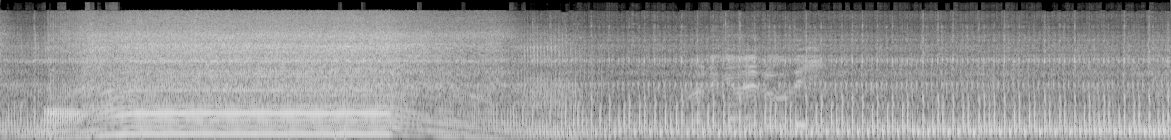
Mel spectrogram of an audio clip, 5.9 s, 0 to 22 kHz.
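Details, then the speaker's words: A P1PE P6220C chainsaw with its high-speed mixture screw unscrewed too far, so it runs too rich, has revs that rise slowly and hang, then a steady busy tone; gutless, sluggish revving before the screw is turned back in. "okay as you saw when it becomes gutless I unscrewed it quite a bit it becomes very slow to go when you're on the high-speed so I gradually screwed it back in until they got to the point where it's revving correctly"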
